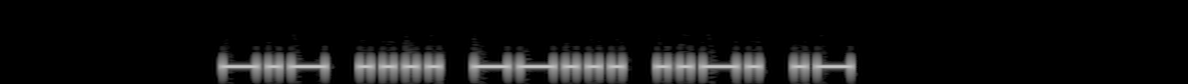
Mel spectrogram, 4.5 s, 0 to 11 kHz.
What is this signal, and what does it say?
Morse code, heard as a keyed tone, about 28 wpm, 700 Hz. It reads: KH7FA
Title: USA Call Signs - 5 Characters - 4x Character Spacing - 28wpm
